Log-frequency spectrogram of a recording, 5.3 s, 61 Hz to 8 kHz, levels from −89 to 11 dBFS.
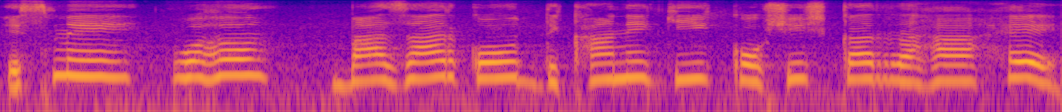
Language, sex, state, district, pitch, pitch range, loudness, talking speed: Hindi, female, Madhya Pradesh, Dhar, 260 Hz, 235-275 Hz, -15 LUFS, 115 wpm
